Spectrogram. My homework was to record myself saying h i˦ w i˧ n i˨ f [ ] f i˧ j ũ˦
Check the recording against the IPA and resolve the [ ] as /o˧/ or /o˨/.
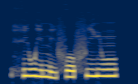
o˧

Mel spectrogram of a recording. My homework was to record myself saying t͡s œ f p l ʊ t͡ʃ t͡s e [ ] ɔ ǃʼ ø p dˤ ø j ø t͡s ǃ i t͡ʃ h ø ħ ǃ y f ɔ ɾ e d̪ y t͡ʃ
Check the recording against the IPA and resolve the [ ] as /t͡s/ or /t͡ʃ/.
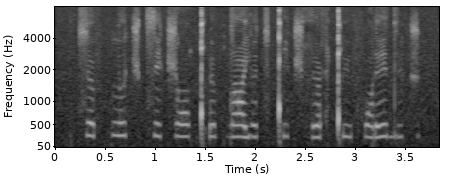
t͡ʃ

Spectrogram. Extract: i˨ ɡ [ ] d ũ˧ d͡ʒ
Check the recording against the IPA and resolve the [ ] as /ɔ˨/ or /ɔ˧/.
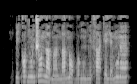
ɔ˧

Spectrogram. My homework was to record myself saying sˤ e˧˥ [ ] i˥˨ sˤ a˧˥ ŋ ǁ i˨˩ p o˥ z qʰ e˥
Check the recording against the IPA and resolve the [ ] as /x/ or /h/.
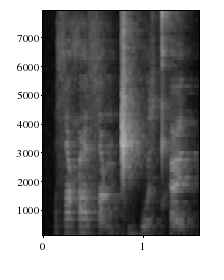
x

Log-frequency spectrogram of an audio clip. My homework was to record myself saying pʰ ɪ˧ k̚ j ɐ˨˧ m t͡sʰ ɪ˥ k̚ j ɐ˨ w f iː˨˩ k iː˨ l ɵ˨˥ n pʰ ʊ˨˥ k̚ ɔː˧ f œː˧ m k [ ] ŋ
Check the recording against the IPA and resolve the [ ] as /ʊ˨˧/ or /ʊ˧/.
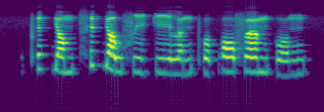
ʊ˨˧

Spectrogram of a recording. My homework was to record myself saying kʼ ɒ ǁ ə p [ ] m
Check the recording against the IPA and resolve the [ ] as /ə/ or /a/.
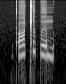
ə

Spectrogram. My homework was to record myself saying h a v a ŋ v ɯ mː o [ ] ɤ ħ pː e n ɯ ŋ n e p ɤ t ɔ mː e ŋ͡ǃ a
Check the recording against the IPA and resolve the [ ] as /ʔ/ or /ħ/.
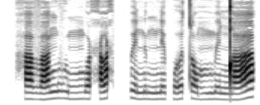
ħ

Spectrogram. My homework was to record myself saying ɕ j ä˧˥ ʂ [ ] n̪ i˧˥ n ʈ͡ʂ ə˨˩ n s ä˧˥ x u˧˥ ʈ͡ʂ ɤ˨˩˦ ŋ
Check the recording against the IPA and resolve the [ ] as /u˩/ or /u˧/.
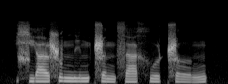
u˧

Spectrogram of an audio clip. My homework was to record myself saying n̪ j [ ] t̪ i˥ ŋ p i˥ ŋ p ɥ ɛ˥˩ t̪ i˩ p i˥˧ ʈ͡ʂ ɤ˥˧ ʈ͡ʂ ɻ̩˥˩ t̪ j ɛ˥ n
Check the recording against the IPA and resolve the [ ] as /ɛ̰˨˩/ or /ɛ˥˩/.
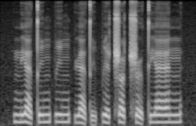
ɛ˥˩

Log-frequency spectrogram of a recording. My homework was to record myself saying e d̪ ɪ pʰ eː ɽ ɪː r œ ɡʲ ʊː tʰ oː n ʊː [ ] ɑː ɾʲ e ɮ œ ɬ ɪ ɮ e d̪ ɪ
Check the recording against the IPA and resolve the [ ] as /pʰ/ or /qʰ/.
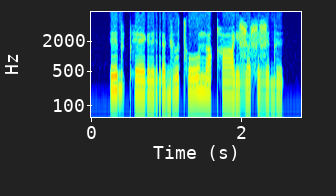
qʰ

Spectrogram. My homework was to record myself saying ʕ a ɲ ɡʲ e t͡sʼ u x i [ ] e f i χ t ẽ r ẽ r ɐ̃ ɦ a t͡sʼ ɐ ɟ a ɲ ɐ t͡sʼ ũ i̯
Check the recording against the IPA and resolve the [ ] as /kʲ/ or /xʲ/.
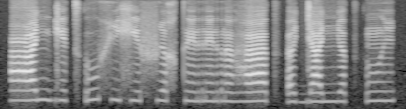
xʲ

